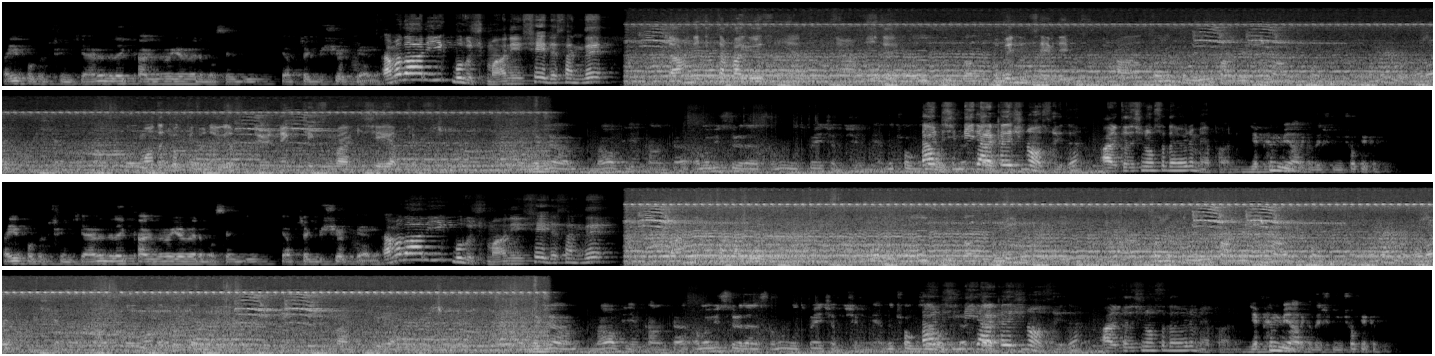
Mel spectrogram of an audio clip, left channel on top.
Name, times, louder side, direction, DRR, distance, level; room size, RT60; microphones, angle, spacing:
voice 1, 0.0-3.8 8.6-10.4 11.5-16.7 19.3-24.3 26.5-28.0, right 2 dB, 70° right, 4 dB, 3.0 m, -29 dB
voice 2, 3.5-6.0 6.6-8.0 8.3-9.0 9.9-11.4 15.7-18.8 23.5-26.7, left 3 dB, 60° left, 6 dB, 2.2 m, -26 dB
sound 1, 6.2-19.8, right 7 dB, 55° right, 1.6 m, -20 dB
sound 2, 6.7-6.8 7.1-18.5, equal, 5° right, 5.0 m, -32 dB
sound 3, 19.8-25.4, left 1 dB, 15° left, 1.0 m, -35 dB
20.0 x 18.0 x 3.7 m, 0.38 s
head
